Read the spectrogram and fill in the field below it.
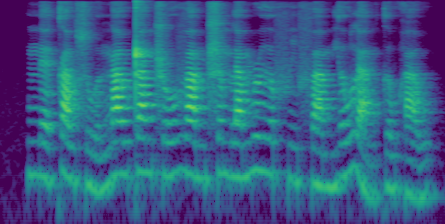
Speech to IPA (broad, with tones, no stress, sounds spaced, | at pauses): n ɛ˨˩˦ k a˨˩ w s u˨˩˨ ə̯ ŋ a˧ w ʈ a˧ ŋ ʂ o˧˥ v a˧ m ʂ ə˧ m l a˧˥ m ɹ ɨ˧ ə̯ f i˧ f a˧ m j ə˧˥ w l a˨˩˨ n k ə˨˩ w h a˨˩˨ w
